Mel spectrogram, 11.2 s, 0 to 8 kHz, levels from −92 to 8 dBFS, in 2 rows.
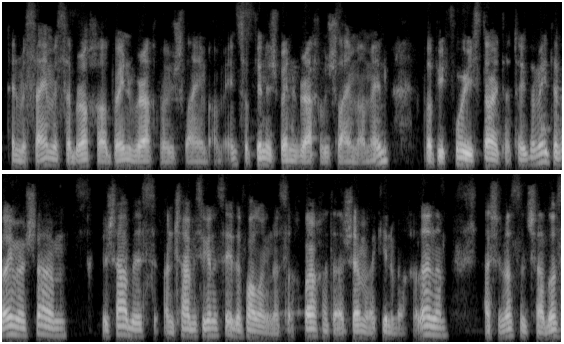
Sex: male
